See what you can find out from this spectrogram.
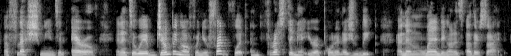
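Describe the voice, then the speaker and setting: A woman's voice: lowish voice, animated, a little fast, few pauses, a little mellow. A woman narrating a storybook expressively as an audiobook reader.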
